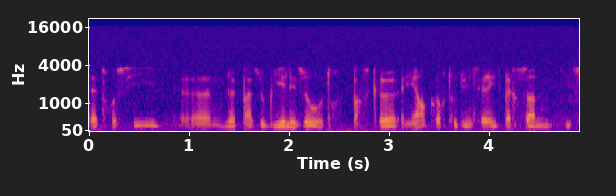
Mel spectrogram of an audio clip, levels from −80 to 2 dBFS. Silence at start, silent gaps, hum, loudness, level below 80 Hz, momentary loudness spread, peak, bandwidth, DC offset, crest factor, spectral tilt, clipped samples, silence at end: 0 s; none; none; -31 LUFS; -60 dBFS; 10 LU; -12 dBFS; 17 kHz; under 0.1%; 18 dB; -6 dB/octave; under 0.1%; 0 s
